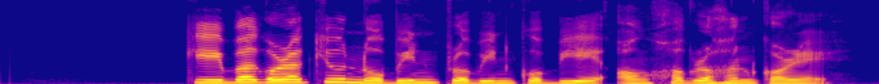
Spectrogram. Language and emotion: Assamese, neutral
